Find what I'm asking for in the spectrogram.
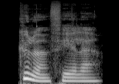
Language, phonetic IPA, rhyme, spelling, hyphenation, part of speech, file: Hungarian, [ˈkyløɱfeːlɛ], -lɛ, különféle, kü‧lön‧fé‧le, adjective, Hu-különféle.ogg
- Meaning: diverse, various (an eclectic range of)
